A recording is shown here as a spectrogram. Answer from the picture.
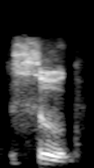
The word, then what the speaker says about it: Sioux: A família da língua da Lakota Dakota, eu acho que o nome oficial é Siouan, alguma coisa assim, mas é aquela que se escreve Sioux. Então eu acho que dificilmente alguém vai olhar Sioux e ler Su.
